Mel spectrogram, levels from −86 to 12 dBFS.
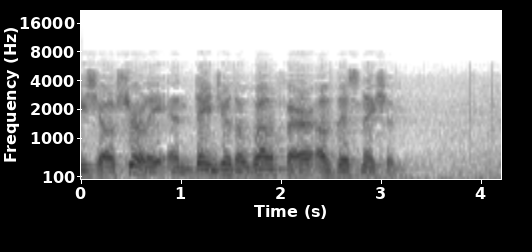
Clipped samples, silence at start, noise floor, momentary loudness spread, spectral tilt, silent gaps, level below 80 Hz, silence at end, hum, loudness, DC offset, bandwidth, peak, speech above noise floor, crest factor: under 0.1%; 0 s; -40 dBFS; 6 LU; -7 dB/octave; none; -44 dBFS; 0 s; none; -18 LUFS; under 0.1%; 8 kHz; -6 dBFS; 22 dB; 12 dB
